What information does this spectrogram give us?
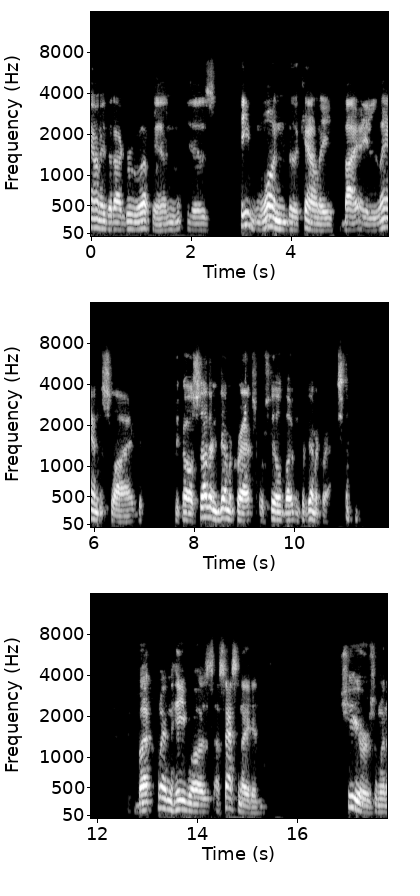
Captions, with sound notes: that I grew up is, he won the county by a landslide because Southern Democrats were still voting for Democrats. (chuckles) But when he was assassinated, cheers went up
